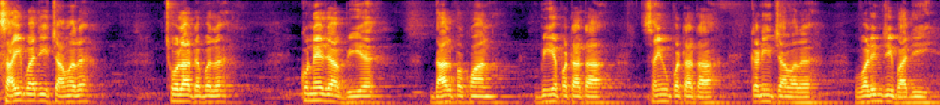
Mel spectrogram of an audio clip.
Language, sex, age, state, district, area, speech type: Sindhi, male, 60+, Gujarat, Kutch, urban, spontaneous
